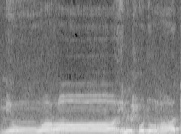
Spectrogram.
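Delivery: slow chant holding the aa of وراء; connected madd. Shown as a demonstration. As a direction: stretch وراء on one sustained note. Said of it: "هكذا المد المتصل".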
